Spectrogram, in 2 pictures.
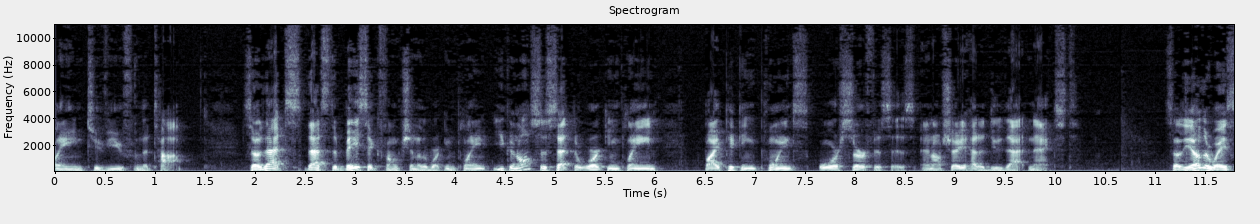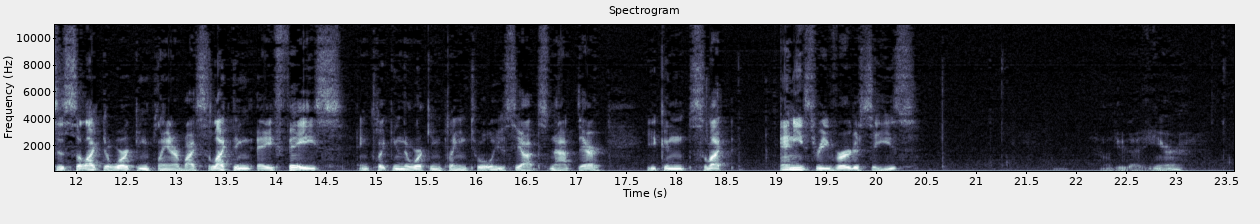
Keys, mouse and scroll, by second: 0.7 click, 1.6-2.6 middle drag, 2.7-3.7 middle drag, 5.2-5.8 middle drag, 6.0 middle click, 10.6 ctrl+r, 13.3 click, 15.3 click, 19.0 ctrl+click, 21.2 ctrl+click, 23.4 ctrl+click.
